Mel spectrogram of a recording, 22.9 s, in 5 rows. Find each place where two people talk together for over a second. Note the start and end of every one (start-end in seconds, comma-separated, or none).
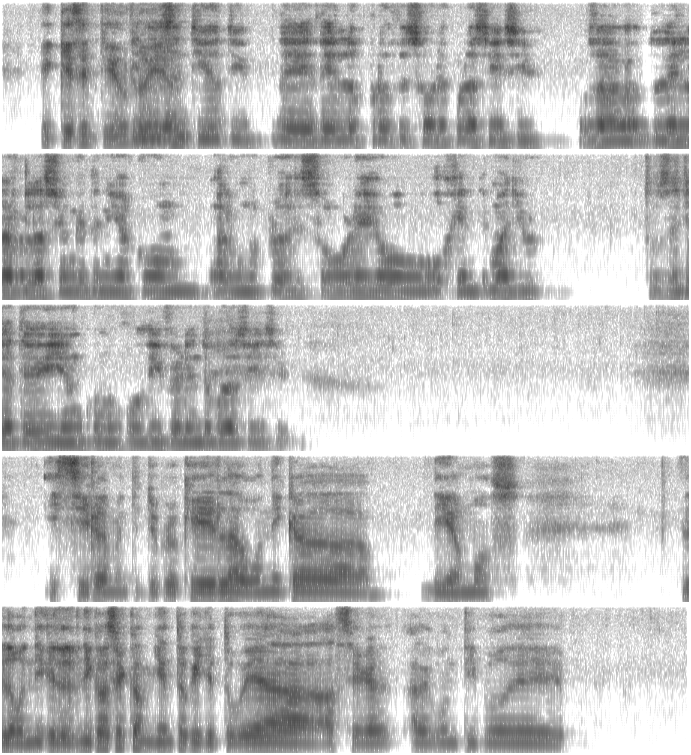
none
